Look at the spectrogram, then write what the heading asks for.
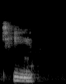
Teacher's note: sound is a voiceless fricative sound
